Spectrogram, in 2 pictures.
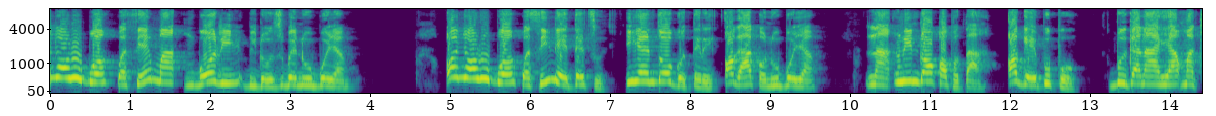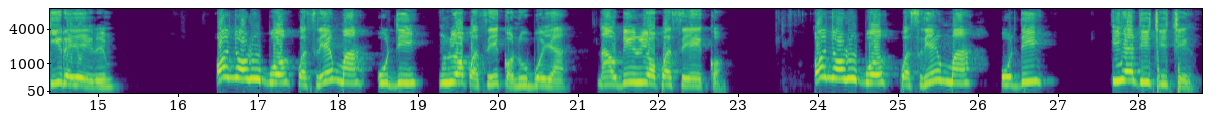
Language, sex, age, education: Igbo, female, 15-29, tertiary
